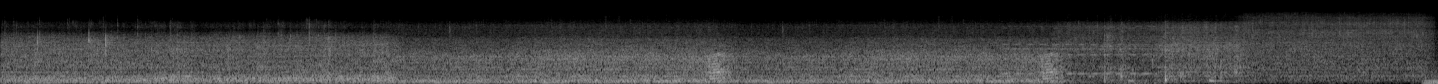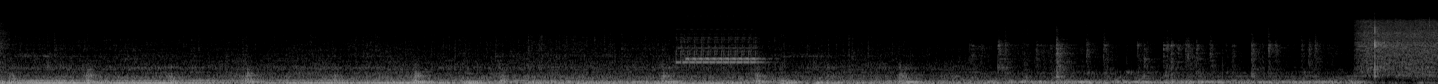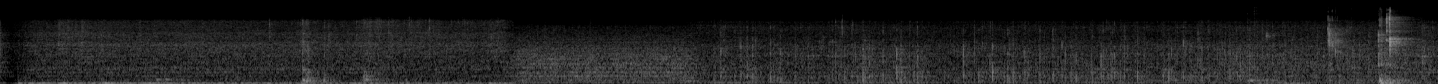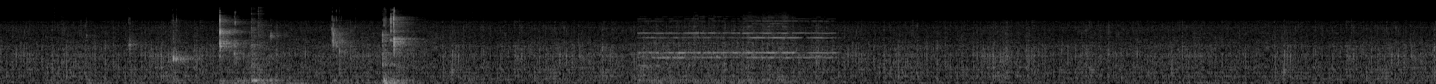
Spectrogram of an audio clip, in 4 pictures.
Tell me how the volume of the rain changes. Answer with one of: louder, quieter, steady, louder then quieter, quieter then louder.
quieter.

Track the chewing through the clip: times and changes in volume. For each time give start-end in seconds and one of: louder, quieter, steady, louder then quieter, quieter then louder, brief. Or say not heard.
41.2-47.9 quieter then louder.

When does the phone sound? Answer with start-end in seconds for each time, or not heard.
10.1-11.7, 21.1-22.0, 49.5-51.5.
